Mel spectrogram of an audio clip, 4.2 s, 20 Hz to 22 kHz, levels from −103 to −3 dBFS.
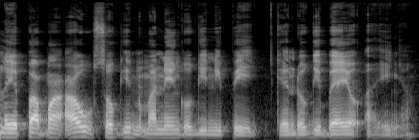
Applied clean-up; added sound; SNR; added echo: none; none; none; none.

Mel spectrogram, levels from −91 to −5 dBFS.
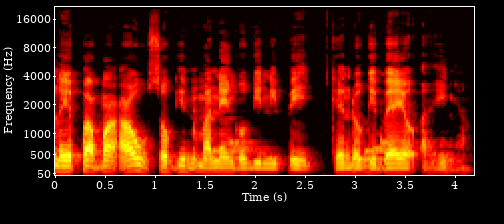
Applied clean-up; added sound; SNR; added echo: classical method log-MMSE.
